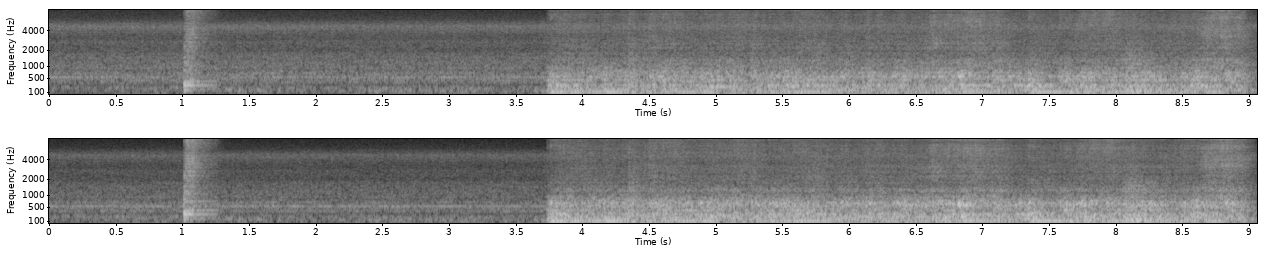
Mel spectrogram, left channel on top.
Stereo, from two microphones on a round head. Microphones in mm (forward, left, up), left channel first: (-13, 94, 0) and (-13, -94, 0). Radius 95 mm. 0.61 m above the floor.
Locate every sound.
1.0 s a snare drum: 10° right (ahead or behind), 0.9 m
3.7 s boiling: 5° left (ahead or behind), 9 m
